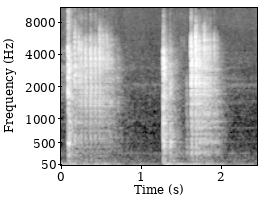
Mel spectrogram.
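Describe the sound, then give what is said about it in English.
Dice clatter and tumble across a hard tabletop in two separate rolls for an insight check, each a quick burst of bright rattling that bounces and settles, fairly loud with no talking; the rolls come up 3 and 2. “Roll insight.”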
